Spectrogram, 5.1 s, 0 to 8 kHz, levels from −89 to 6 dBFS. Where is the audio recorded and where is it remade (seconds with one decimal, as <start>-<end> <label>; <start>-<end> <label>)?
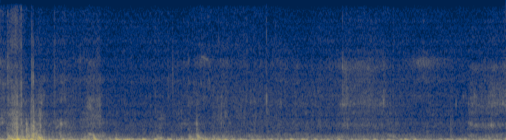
0.0-1.9 remade; 1.9-2.8 recorded; 2.8-5.1 remade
